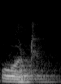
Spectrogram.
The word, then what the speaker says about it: would: ठीक इसी प्रकार से इसको हम जैसे WOULD उल्ड, लेकिन इसको पढ़ेंगे हम वुड।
